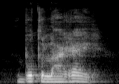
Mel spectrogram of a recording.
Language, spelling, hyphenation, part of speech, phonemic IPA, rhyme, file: Dutch, bottelarij, bot‧te‧la‧rij, noun, /ˌbɔ.tə.laːˈrɛi̯/, -ɛi̯, Nl-bottelarij.ogg
- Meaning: 1. a provision room on a ship 2. a wine cellar 3. bottling plant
